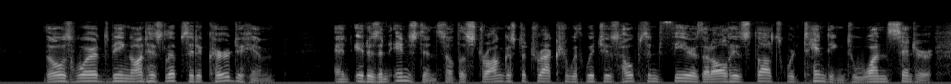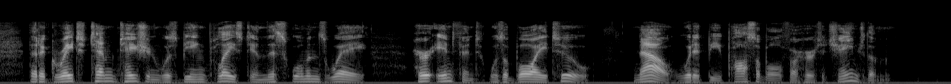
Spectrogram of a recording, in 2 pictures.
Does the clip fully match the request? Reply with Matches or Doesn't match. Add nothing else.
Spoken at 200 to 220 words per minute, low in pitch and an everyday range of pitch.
Doesn't match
